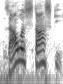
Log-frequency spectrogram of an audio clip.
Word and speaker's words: Zawistoski: As the Swords will go to the bullpen and bring in a left-hander, Max Zawistoski. Zawistoski. Zawistoski. Just learned that just now. It wasn't on our pronunciation.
